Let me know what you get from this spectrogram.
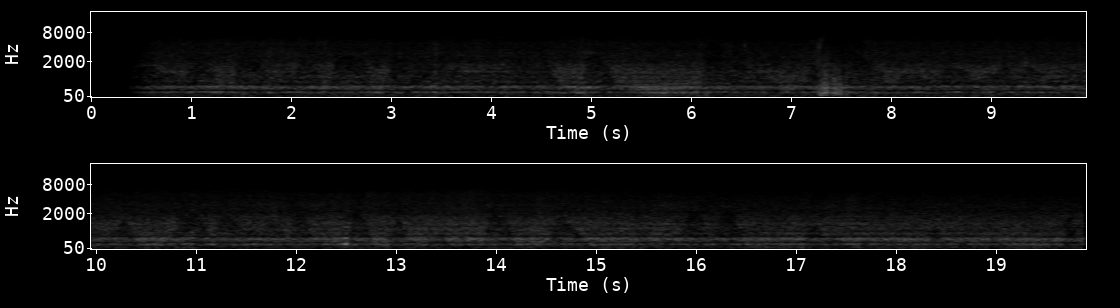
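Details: Bees buzzing steadily throughout, a dense continuous hum with droning bands and faint wingbeat flickers, a couple of brief clicks around the middle.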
